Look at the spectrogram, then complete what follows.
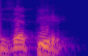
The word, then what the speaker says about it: Zabir: Kemudian saya nikah sama Abdurrahman bin Zabir di hadis ini bukan bacanya bukan Zubair, tapi Zabir.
